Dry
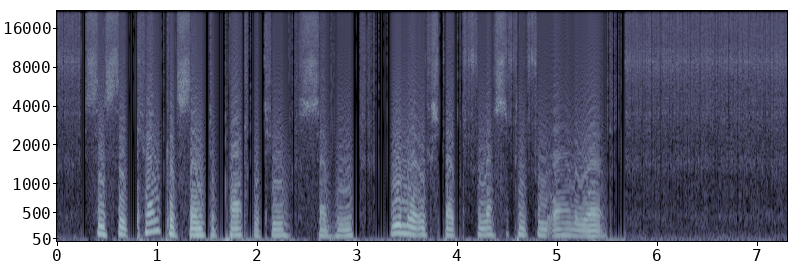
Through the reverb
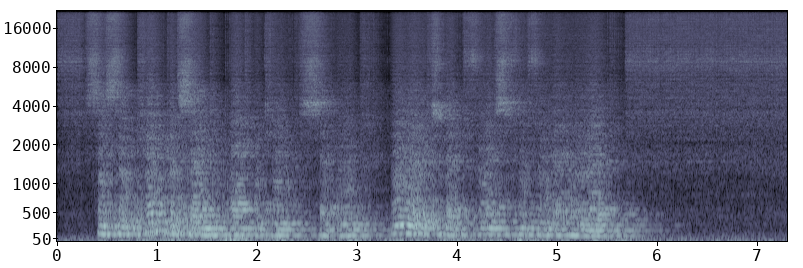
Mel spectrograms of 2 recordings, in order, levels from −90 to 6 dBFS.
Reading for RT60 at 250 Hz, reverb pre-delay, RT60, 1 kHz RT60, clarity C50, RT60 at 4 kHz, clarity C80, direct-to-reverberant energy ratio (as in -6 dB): 1.7 s, 18 ms, 1.3 s, 1.1 s, -0.5 dB, 0.95 s, 2.5 dB, -5.0 dB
